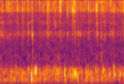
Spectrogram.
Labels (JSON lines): {"label": "biophony, chatter", "recorder": "HydroMoth"}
